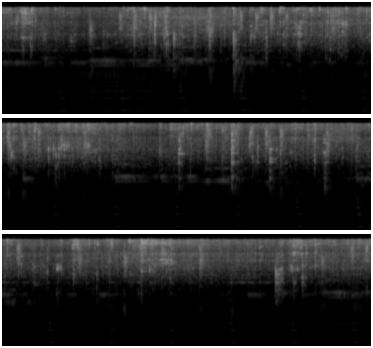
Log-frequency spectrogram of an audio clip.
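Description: Oxtail pieces sear in a smoking-hot pan, a loud, dense, continuous sizzle and crackle with frequent spitting pops and occasional utensil knocks, close up and without talking.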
